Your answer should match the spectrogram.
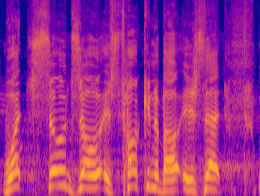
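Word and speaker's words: sozo (σῴζω): And the Greek word being saved is the word, I'll spell it to you first, S-O-Z-O. F-O-Z-O. This is a Greek word. And it's pronounced sozo. Sozo.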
